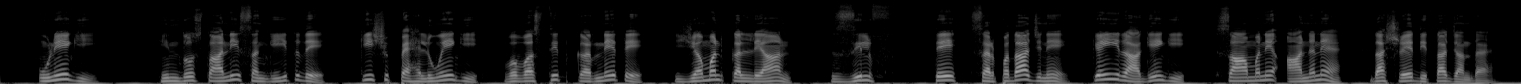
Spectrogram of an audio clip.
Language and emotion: Dogri, neutral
